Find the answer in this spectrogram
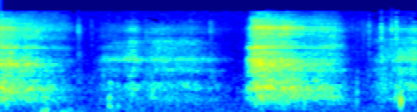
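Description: A man breathing hard right at the microphone, two heavy breaths about a second apart: he is winded from a steep rock climb.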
